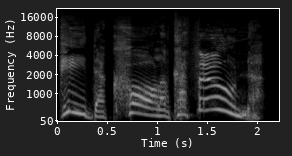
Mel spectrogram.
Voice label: Female Night Elf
